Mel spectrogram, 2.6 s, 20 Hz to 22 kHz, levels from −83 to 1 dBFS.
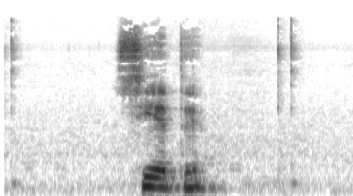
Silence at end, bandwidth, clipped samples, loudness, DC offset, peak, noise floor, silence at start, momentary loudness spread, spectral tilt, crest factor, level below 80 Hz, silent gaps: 0.45 s; 16.5 kHz; under 0.1%; -16 LUFS; under 0.1%; -2 dBFS; -58 dBFS; 0.1 s; 24 LU; -3.5 dB/octave; 20 dB; -58 dBFS; none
